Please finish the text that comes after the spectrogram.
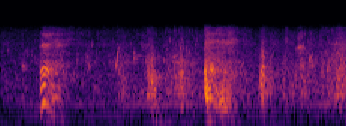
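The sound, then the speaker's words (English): With its motors cut, a boat drifts in and its hull scrapes and grinds up onto a sandy beach in a small cove in several rough surges as it is slid ashore, with lapping water and faint murmuring voices underneath. “we drifted into the beach. As we slid the boat up on it...”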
